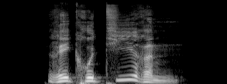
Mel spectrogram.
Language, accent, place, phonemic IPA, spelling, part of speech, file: German, Germany, Berlin, /ʁekʁuˈtiːʁən/, rekrutieren, verb, De-rekrutieren.ogg
- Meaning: to recruit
